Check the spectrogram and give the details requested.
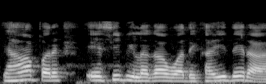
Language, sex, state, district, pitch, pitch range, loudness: Hindi, male, Haryana, Charkhi Dadri, 180 Hz, 165-190 Hz, -14 LUFS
